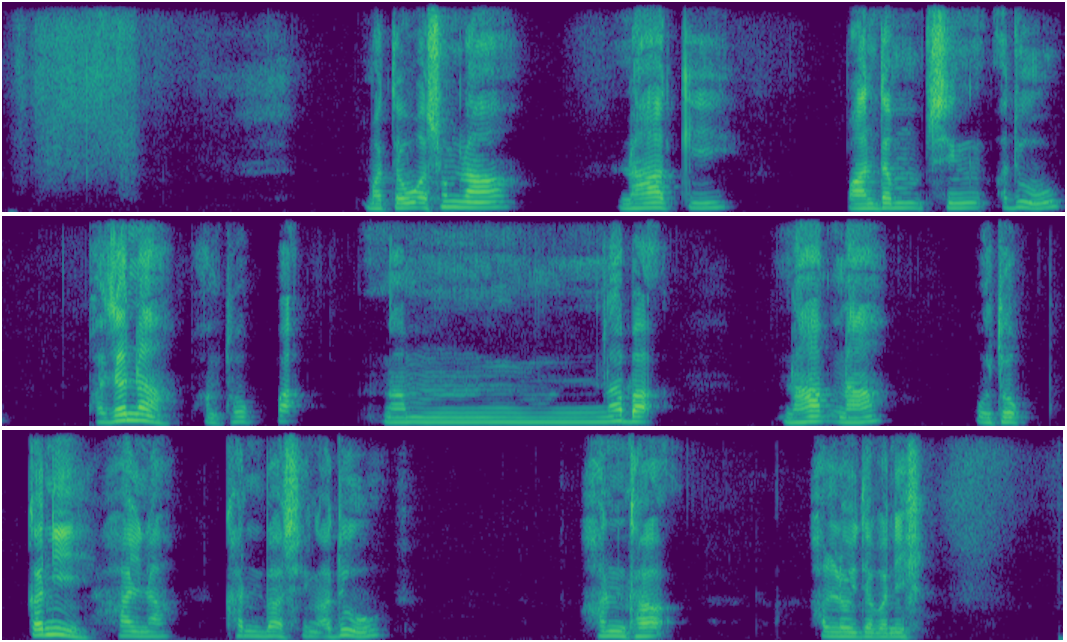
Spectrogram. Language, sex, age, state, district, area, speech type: Manipuri, male, 60+, Manipur, Churachandpur, rural, read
